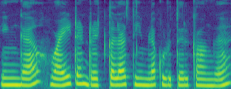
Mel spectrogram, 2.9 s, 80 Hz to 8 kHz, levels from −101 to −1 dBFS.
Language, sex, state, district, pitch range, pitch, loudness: Tamil, female, Tamil Nadu, Nilgiris, 215-230 Hz, 225 Hz, -15 LUFS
